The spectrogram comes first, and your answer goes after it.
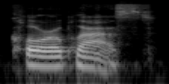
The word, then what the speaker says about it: chloroplast: before, but the ch we don't say the ch sound in science. I don't know why the ch always sounds like a k. Mitochondria, chromosome, chloroplast.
